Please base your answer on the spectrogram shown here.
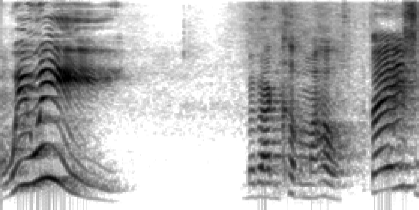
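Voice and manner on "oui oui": playful fake French accent, higher; mock French painter. Vlogger playing painter with her baggy cap, mock French accent. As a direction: ham up a French painter in a beret. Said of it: "Or is it a French painter?".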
